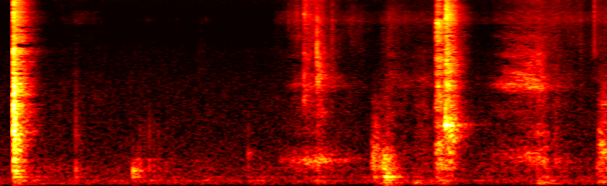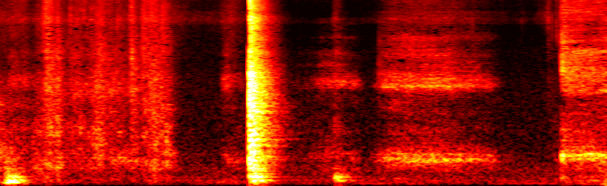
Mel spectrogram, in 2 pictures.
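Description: Scattered sharp clicks and knocks of objects being handled and set down on a plastic-covered work table, with three louder clacks (at the start, about four seconds in and near nine seconds) and soft rustling in between.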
